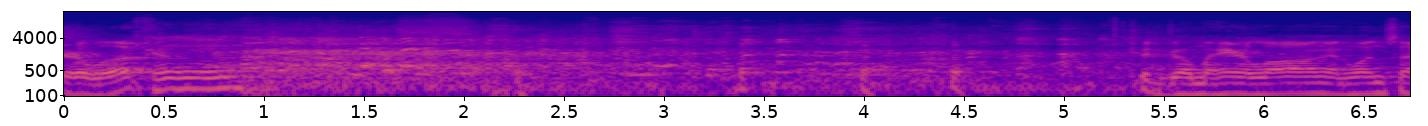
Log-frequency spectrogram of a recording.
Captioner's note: audience laughing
